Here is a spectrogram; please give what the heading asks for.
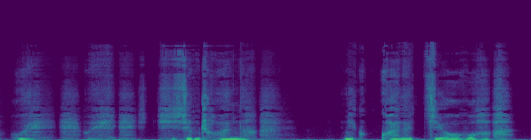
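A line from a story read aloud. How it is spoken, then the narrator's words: Tearful, terrified voice. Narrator (Chinese): 这声音充满了哭腔，并且非常的恐惧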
